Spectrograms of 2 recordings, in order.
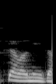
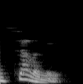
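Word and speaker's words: Selene: I am Selenie, all three syllables. Selenie," she said, coming down heavily on the first syllable, "to those who use my first name at all."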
